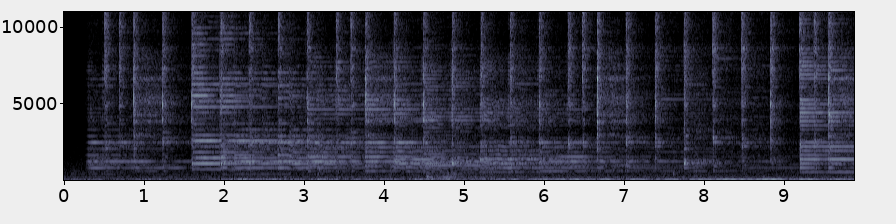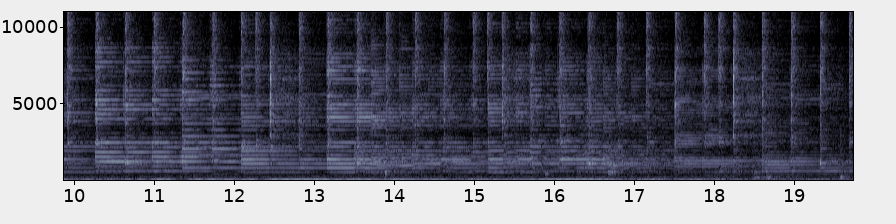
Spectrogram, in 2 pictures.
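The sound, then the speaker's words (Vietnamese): Music plays through a pair of tweeters driven directly from a high-power amplifier: bright and treble-heavy, with crisp, steady percussive beats and ringing bell-like notes that run throughout without any voices. “Em sẽ test thử một đoạn cho anh em cùng nghe thử nhá. Đây là em test một đôi tép, em đánh trực tiếp từ gãy công suất lớn cho các bác nhá.”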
